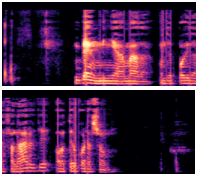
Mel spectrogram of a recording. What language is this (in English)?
Galician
